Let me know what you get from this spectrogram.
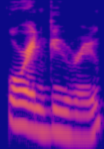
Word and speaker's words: Oranguru: Noctowl, Munchlax, Linoone, Orangaroo, Vigoroth, Greedent. Or, I'm sorry, let me say it correctly. Oranguru, I'm sorry. It, it, I look at that and I say orangaroo.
